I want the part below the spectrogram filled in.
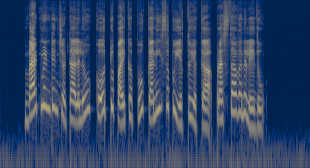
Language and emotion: Telugu, neutral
